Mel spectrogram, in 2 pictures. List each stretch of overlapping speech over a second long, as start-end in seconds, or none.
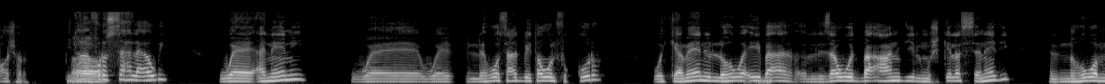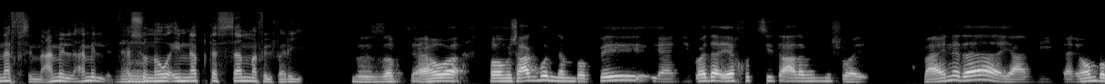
none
